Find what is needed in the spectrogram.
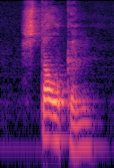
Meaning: to stalk (to follow and harass someone)
- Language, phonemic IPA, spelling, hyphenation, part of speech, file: Dutch, /ˈstɑl.kə(n)/, stalken, stal‧ken, verb, Nl-stalken.ogg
